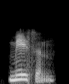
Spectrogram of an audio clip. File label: "mason", Indian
